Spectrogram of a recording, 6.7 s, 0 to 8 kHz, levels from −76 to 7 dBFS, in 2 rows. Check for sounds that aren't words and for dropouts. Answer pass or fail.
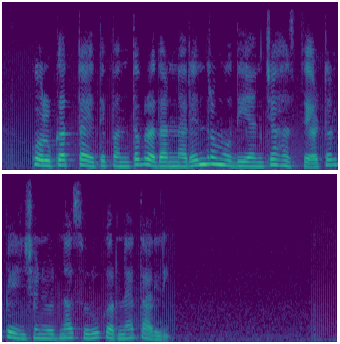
pass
